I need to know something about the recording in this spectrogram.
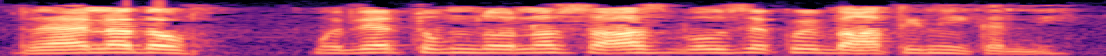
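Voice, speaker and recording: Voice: mid-range voice, steady tone, fast, no echo, lightly acted. A performer voicing a sulky, hot-tempered young married man quarreling with his mother and wife, in a dry, dull lo-fi recording. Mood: grumbling. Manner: sulky, irritable.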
